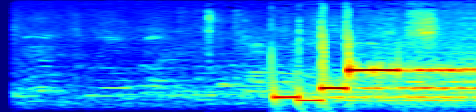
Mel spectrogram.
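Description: A short electronic jingle opening the news piece: four quick beeping notes about a second and a half in, the last and highest one held and ringing on.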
